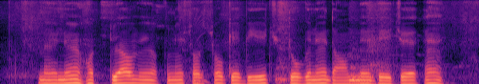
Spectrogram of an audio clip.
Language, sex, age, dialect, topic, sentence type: Hindi, male, 56-60, Garhwali, agriculture, statement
